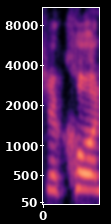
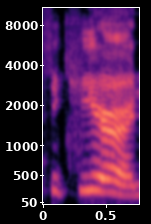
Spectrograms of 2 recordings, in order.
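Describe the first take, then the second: First: The last syllable sounds like 'kur'. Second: The last syllable sounds like 'kir'. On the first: The speaker calls it right. "And it's [name]" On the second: The speaker calls it wrong. "not Shakir"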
